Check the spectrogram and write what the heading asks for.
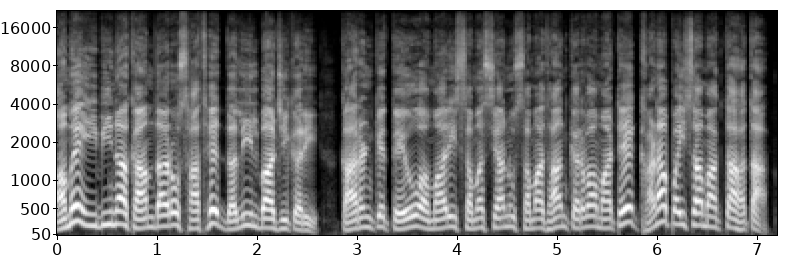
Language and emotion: Gujarati, angry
